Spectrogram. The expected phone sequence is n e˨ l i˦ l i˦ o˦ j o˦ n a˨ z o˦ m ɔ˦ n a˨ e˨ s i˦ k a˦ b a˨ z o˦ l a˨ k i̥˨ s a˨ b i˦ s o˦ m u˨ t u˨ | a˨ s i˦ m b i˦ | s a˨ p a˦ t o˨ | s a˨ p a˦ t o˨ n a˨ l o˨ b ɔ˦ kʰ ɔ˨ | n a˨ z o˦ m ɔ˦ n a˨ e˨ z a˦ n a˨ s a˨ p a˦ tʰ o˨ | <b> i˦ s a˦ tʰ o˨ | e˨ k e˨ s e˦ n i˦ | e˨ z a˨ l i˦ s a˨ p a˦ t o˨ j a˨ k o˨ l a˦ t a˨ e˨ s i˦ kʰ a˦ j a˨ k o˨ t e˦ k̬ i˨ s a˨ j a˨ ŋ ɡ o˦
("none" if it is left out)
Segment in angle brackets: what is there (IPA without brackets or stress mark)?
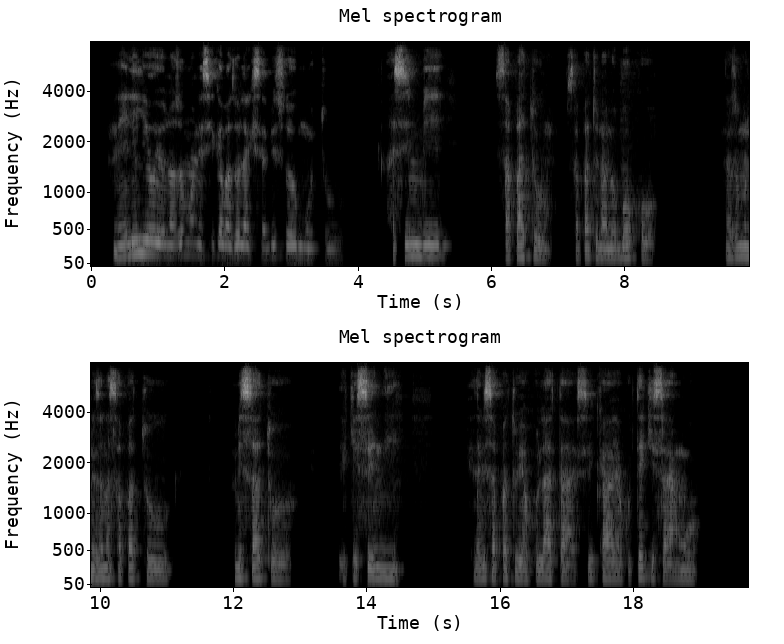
m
